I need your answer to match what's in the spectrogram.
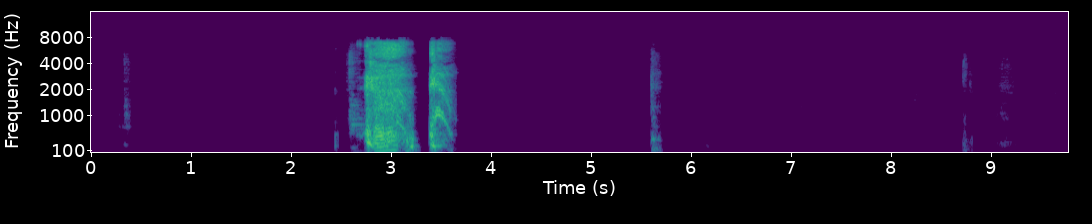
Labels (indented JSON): {
  "expert_labels": [
    {
      "quality": "good",
      "cough_type": "dry",
      "dyspnea": false,
      "wheezing": false,
      "stridor": false,
      "choking": false,
      "congestion": false,
      "nothing": true,
      "diagnosis": "COVID-19",
      "severity": "mild"
    }
  ],
  "age": 31,
  "gender": "female",
  "respiratory_condition": false,
  "fever_muscle_pain": true,
  "status": "symptomatic"
}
